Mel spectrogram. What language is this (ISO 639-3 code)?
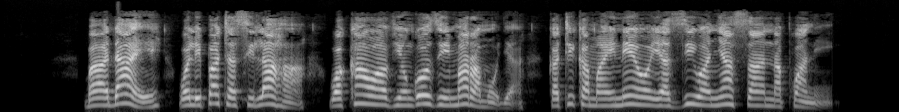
swa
